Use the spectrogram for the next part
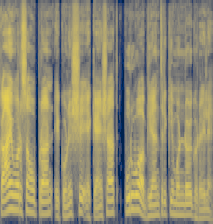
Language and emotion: Goan Konkani, neutral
